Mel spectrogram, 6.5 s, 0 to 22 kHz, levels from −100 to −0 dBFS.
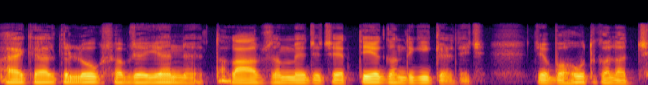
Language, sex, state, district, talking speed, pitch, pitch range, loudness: Maithili, male, Bihar, Saharsa, 205 wpm, 95 Hz, 90-100 Hz, -17 LUFS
